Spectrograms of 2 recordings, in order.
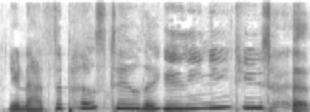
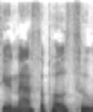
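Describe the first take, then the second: First: Put-on high, slow whiny kid; annoying kid. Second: Said in the usual way. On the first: Bratty kid telling someone to shut up, high and slow. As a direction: whine like a bratty classmate. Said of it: "annoying kids that I went to school with". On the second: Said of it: "reminded me of, like, annoying kids".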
